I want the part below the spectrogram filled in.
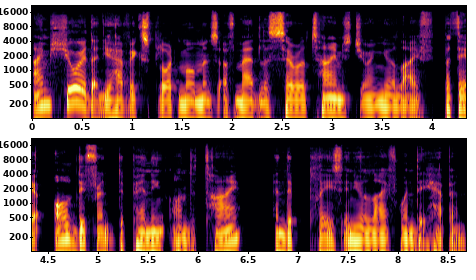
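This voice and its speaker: On a very clean recording with a silent background and a dry, close sound with no echo, a man with a fairly low pitch talks at a fairly quick pace with hardly any pauses, very even loudness and ordinary pitch variation. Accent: Danish. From Denmark. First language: Danish. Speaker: podcast host. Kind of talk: monologue.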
